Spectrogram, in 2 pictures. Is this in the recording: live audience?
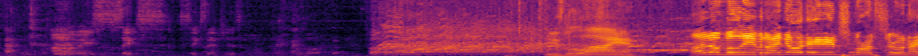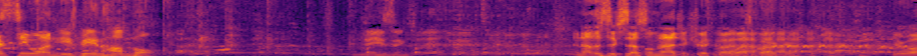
yes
